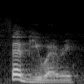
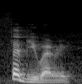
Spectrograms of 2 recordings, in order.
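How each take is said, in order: Both takes have the same delivery.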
